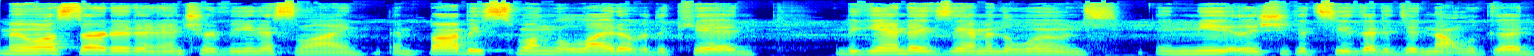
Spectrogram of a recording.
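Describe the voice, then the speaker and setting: A woman talks at a very fast pace. Her intonation is flat and monotone. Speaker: amateur audiobook reader. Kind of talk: reading aloud. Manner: halting.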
